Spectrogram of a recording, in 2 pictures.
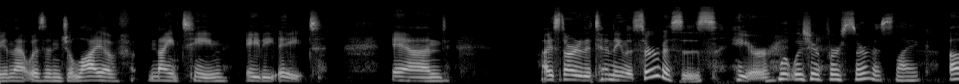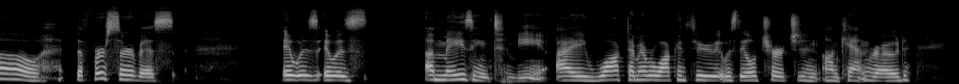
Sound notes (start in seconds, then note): none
